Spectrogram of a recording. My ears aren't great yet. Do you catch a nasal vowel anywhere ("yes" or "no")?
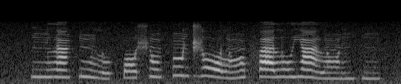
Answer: yes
